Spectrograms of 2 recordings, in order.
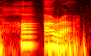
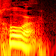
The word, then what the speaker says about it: horror: And I must teach how to say the word horror. – Horror. – He says whore. So he said he's a big whore fan.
